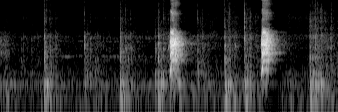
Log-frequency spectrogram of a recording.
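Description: Small fluffy dog barking twice, loud sharp barks about three and a half and five seconds in, with fainter dull thumps in between.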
